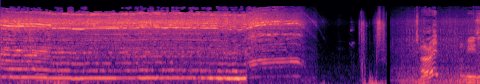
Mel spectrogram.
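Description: Corded rotary tool cutting a circular access hole in a fiberglass boat's engine well, running with a steady high whine. A little after three seconds the pitch rises as the tool comes free and it winds down to a stop.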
